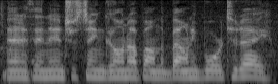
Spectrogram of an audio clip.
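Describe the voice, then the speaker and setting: Woman playing a gruff cowgirl bounty hunter. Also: lowish voice, flat delivery, fast talker, a little mellow, lightly acted. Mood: businesslike. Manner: dry, sardonic, folksy. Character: gruff, world-weary female mech-pilot bounty hunter in a post-apocalyptic western. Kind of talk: video game cutscene acting. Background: background music.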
